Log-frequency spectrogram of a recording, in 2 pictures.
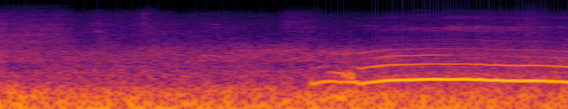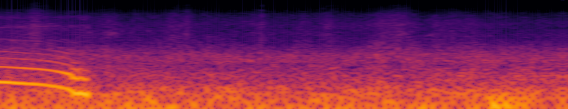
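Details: Stray cat under a bench outdoors while being stroked, filmed on a GoPro: one drawn-out, arching meow lasting nearly two seconds, over a steady low rumbling background.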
